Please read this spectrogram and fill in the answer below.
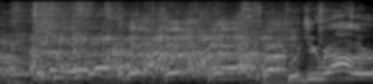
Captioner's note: everyone laughs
